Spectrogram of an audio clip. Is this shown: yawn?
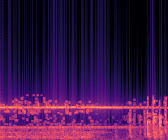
no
